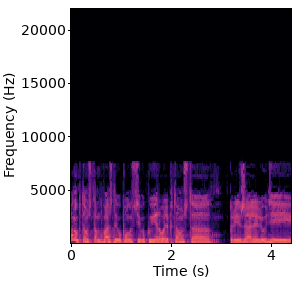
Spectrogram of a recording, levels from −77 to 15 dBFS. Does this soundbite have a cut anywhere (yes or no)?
no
